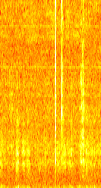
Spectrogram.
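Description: Mountain bike rolling along a sandy trail, with a low rumble on the microphone and a few sharp clicks of the bike rattling about a second in and again near the end.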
